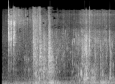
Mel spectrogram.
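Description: A spinning rod snapping with a sharp crack under the strain of a hooked walleye, with water splashing and sloshing as the fish fights beside the canoe.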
